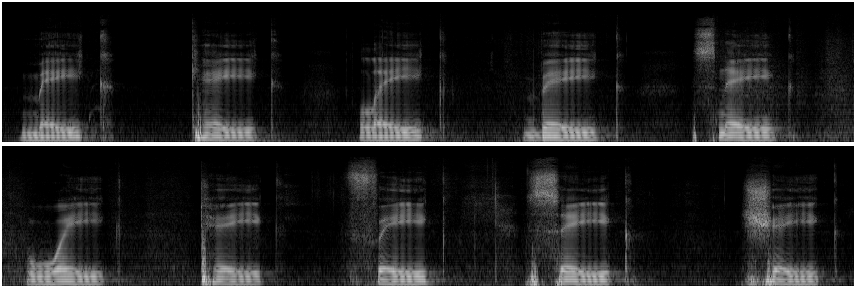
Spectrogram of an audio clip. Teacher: اس صورت میں اس کی آواز ہے اے، صحیح ہے، یعنی اے کی آواز ہوگی، اور اے کے فوراً بعد ہلکی سی جو ہے وہ آئی کی آواز یا ای کی آواز آئے گی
